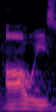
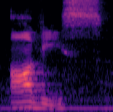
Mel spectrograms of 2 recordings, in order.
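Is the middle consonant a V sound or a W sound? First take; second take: W sound; V sound. First: The middle consonant is a W sound. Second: The middle consonant is a V sound. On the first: The speaker calls it right. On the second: The speaker calls it wrong.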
